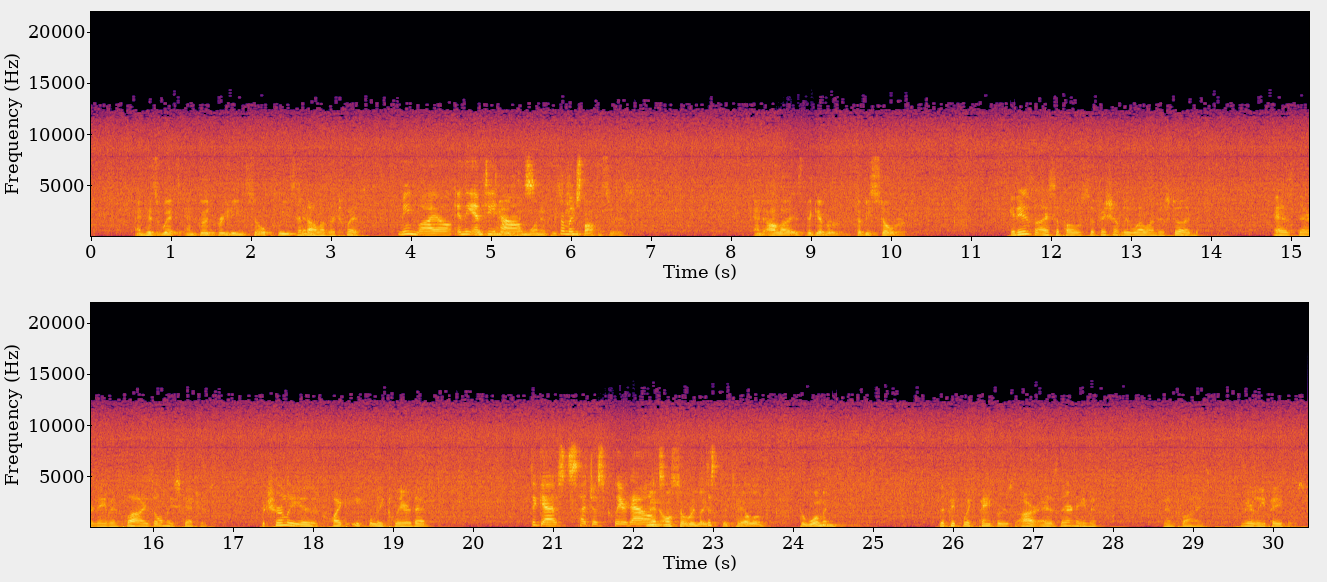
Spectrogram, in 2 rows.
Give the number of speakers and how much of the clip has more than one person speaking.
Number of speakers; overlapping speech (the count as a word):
three, about 9%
